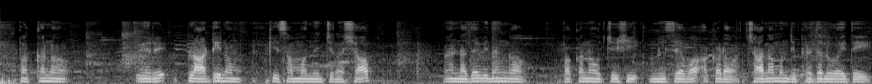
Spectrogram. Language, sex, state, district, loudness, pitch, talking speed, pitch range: Telugu, male, Telangana, Nalgonda, -17 LUFS, 135 Hz, 125 wpm, 130-140 Hz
